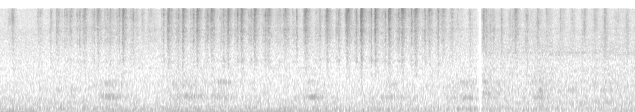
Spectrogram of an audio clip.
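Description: Near silence, with faint quick brush strokes of a makeup brush sweeping loose setting powder over the face.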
